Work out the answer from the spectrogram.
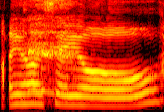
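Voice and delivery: slow, loud drawled Southern Korean greeting; Southern-accented Korean. Acted. Host teases co-host with a Korean greeting, mock Southern accent. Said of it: "do that in a Southern accent".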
